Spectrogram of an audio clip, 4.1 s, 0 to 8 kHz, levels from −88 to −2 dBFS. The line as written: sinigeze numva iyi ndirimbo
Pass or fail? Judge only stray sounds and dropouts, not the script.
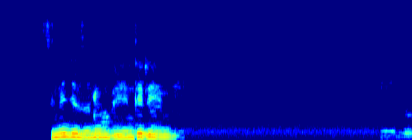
pass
